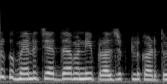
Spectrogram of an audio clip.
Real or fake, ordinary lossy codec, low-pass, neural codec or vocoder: real; none; 5.4 kHz; none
